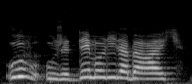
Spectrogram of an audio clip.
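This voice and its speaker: Brief: a woman as a cold, insistent young male fugitive, high voice, slightly dull stage recording. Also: normal speed, close to an everyday voice. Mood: demanding. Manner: insistent, commanding then coaxing. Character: young male escaped killer, stubborn and cold. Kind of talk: stage play reading.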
